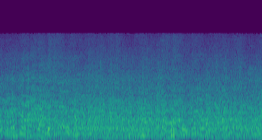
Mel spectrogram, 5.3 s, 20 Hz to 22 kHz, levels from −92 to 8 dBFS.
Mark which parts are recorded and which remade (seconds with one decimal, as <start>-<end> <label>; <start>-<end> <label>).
0.0-1.7 remade; 1.7-3.3 recorded; 3.3-4.1 remade; 4.1-5.3 recorded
